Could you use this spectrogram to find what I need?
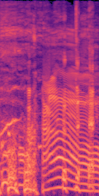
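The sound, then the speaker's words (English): A man's voice imitates a dog with a few short, gruff, bark-like yelps followed by a drawn-out, strained howl, loud. “You hear he sound like a dog when he said that.”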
